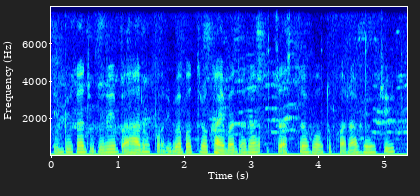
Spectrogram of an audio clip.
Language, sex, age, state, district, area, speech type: Odia, female, 45-60, Odisha, Cuttack, urban, spontaneous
